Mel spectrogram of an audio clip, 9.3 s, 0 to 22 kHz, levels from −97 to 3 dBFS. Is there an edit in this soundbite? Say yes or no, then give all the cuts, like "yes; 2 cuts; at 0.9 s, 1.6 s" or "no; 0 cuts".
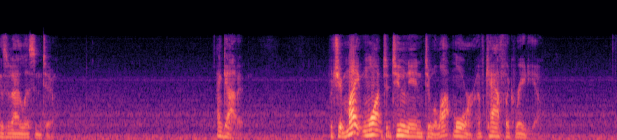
no; 0 cuts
